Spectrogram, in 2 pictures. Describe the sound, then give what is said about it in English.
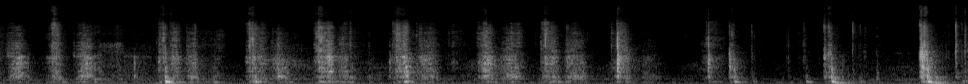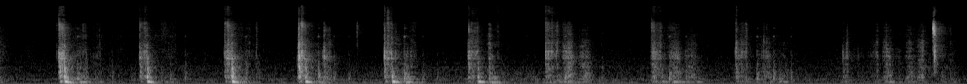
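A knife chops chilies into little strips on a cutting board: a steady run of sharp, woody taps, sometimes quick, sometimes spaced out, with brief pauses between bursts and no talking. “And now I'm just going to chop this into little chili strips and throw it in with my onion and garlic, ready to fry at that point.”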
